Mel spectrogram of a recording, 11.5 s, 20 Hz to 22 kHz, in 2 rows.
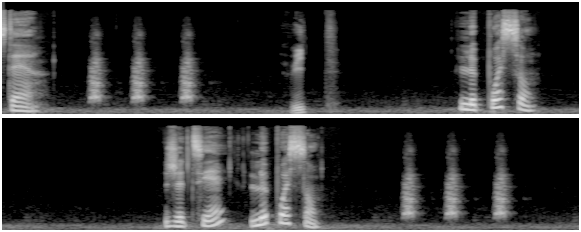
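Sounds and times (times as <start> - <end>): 
speech: 0.0 - 0.4, 2.9 - 3.1, 4.6 - 5.4, 7.4 - 9.0
dog barking: 0.9 - 2.0, 9.8 - 11.0.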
